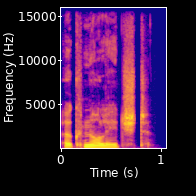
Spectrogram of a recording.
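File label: "acknowledged", British English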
